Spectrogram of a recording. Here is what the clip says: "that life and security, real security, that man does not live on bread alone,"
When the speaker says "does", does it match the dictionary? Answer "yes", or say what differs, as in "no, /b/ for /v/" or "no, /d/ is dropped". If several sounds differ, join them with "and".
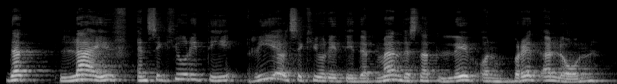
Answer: no, /s/ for /z/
